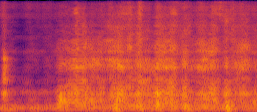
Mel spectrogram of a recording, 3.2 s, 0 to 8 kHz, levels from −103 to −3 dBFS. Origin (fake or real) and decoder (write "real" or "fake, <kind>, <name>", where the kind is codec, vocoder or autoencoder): fake, vocoder, WaveNeXt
